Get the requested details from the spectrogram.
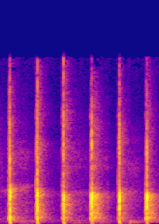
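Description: Six crisp hand claps in a steady, even rhythm, fairly loud, sounding like one person clapping alone with no voices.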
